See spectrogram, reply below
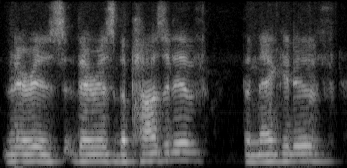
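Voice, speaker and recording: Lisping, mellow-voiced man musing philosophically. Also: mid-range voice, level tone, dull audio. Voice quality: lisp with slushy sibilants. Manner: halting, digressive, with repeated "you know". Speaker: podcast guest, author. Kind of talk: philosophical conversational explanation.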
